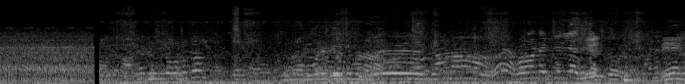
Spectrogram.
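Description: A crowd of men chatters outdoors nearby.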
